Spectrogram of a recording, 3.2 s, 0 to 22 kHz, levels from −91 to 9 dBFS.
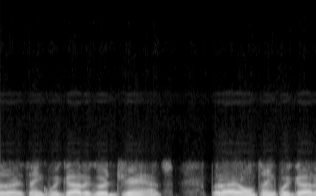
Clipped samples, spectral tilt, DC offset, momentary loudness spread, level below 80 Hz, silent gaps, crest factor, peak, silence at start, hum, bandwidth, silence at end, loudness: under 0.1%; -9.5 dB/octave; under 0.1%; 8 LU; -66 dBFS; none; 14 dB; -4 dBFS; 0 s; none; 4.1 kHz; 0 s; -19 LUFS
